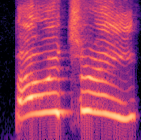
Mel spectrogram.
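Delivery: ordinary talk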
